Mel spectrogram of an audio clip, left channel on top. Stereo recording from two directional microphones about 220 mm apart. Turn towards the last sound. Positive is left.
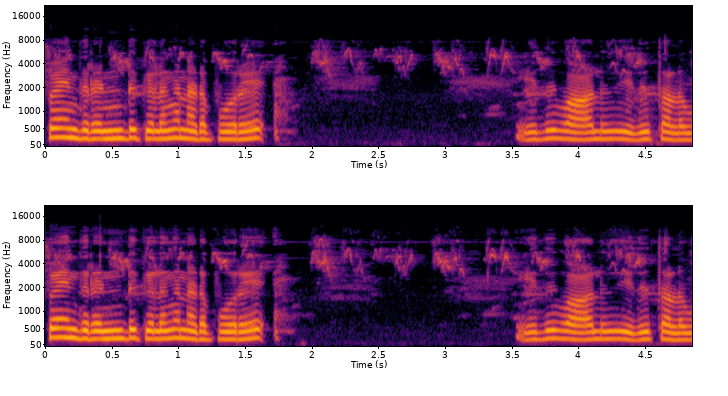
turn(degrees=-15)  # may be behind; listen again after turning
